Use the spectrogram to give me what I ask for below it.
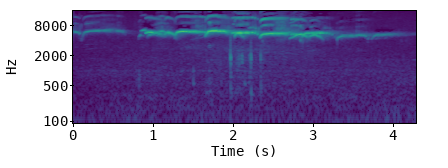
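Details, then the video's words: Screaming party of common swifts in a village street in Beek Ubbergen, the Netherlands, 22 July 2012, with two nesting pairs joined by other birds: overlapping piercing, buzzy high screams running almost continuously, with a few faint clicks. "Common Swift activity compilation video"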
